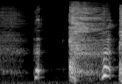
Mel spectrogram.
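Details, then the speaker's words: Short throat-clearing burst followed by a loud harsh cough, from someone whose cough persists for days despite cough medicine; lingering cough. "bener-bener maunya batuk tok gak tau harus minum apa ini ini dikasih majikan buat batuk masih nggak sembuh-sembuh aneh aduh aku paling gak tahan sakit"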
